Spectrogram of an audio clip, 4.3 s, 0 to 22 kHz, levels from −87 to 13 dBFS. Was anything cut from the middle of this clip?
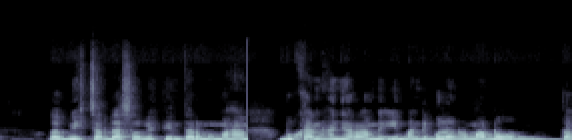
yes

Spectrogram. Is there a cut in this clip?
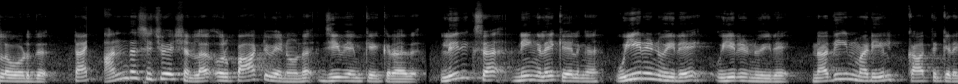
yes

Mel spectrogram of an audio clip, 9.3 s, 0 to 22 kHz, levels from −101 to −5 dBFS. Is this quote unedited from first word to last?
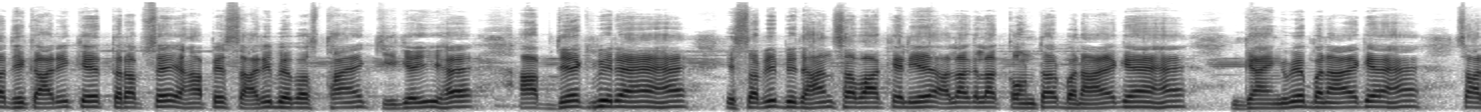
yes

